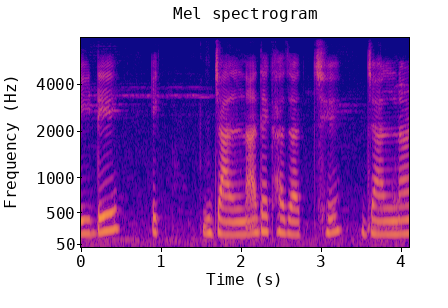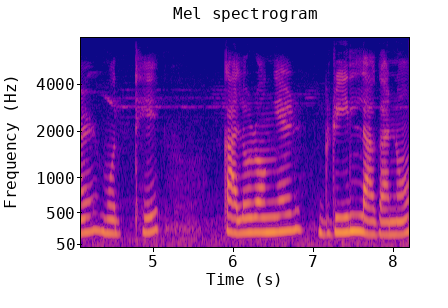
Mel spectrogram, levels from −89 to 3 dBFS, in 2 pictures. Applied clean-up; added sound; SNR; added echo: none; none; none; none.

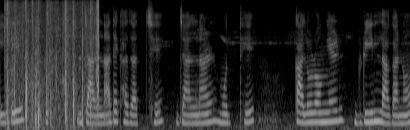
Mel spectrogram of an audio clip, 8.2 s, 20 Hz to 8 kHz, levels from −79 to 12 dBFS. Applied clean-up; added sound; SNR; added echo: none; Run; -2 dB; none.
